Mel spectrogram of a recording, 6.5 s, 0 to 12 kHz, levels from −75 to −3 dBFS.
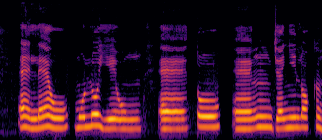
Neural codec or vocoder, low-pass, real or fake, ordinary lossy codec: none; none; real; none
